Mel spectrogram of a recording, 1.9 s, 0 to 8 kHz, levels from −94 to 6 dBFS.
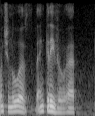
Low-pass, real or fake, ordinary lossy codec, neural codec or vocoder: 7.2 kHz; real; none; none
